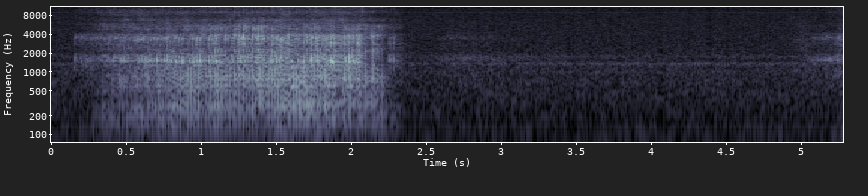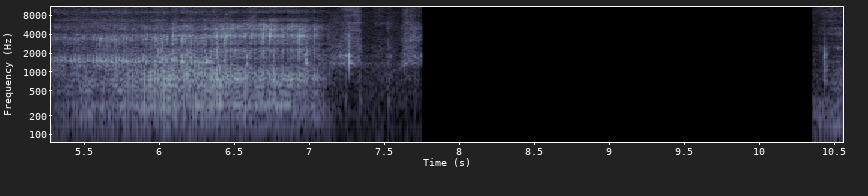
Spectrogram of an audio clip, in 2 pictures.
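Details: A woman snoring loudly at night in a hotel room in Djerba on the fourth night, snoring even harder in the middle of the night: two long, loud, rough snores with a quiet breath between.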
